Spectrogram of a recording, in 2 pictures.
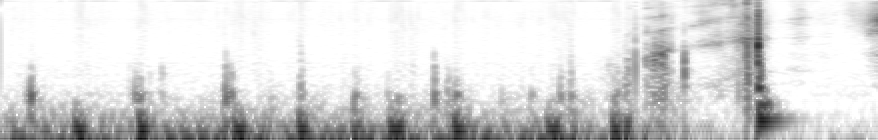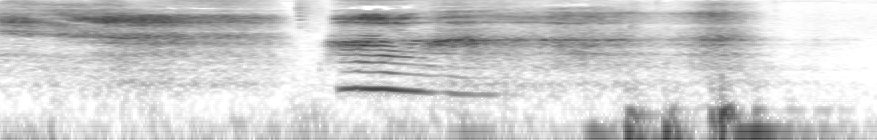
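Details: Quick, steady heartbeat thumps through a chest microphone from a person who is very nervous while playing a horror game: fast normal heartbeat, then handling noise and hiss.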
